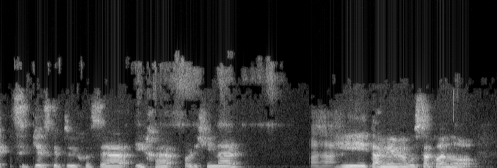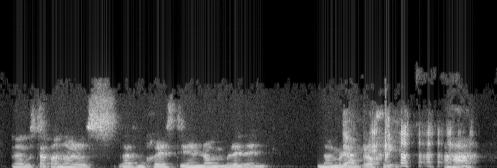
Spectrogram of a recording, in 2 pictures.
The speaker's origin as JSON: {"language": "Spanish", "country": "Mexico", "said": "nosotros somos de México."}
